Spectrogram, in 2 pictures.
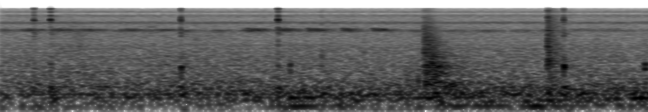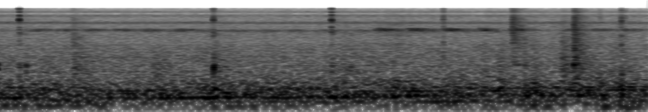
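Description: Scattered sharp clicks of a computer mouse, about one a second, over steady room hiss with a faint high-pitched trill that comes and goes.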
